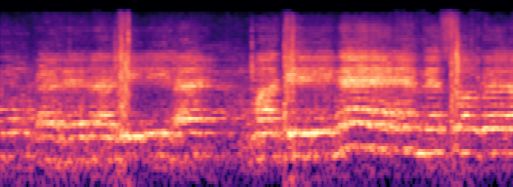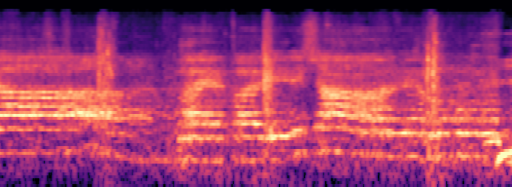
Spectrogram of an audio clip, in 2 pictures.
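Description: A group of men chanting a Shia nauha (lament) in unison, with sharp hand-on-chest matam slaps keeping a steady beat.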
